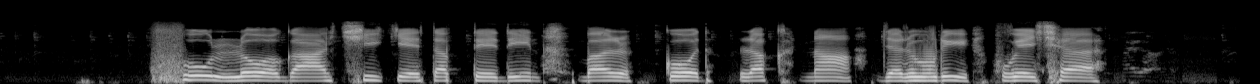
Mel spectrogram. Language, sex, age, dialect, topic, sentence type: Maithili, female, 18-24, Angika, agriculture, statement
